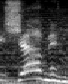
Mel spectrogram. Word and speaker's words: Shalman: It's me, Shalman, pronounced with a hard shh.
